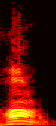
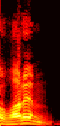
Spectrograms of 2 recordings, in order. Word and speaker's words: হর্ন: এমনি বাঙালি হর্নরে উচ্চারণ করে হরেন। হ্যাঁ, এটা তোমরা খেয়াল করছো কিনা যায় না, আমি রাস্তাঘাটে চলতে যে এসব খেয়াল করি, এই হরেন দাও না কে বেটা। হরেন বলে তো কোনো শব্দ নাই ভাই, শব্দটা হচ্ছে হর্ন। এবার ভালো কথা, উচ্চারণ করছে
